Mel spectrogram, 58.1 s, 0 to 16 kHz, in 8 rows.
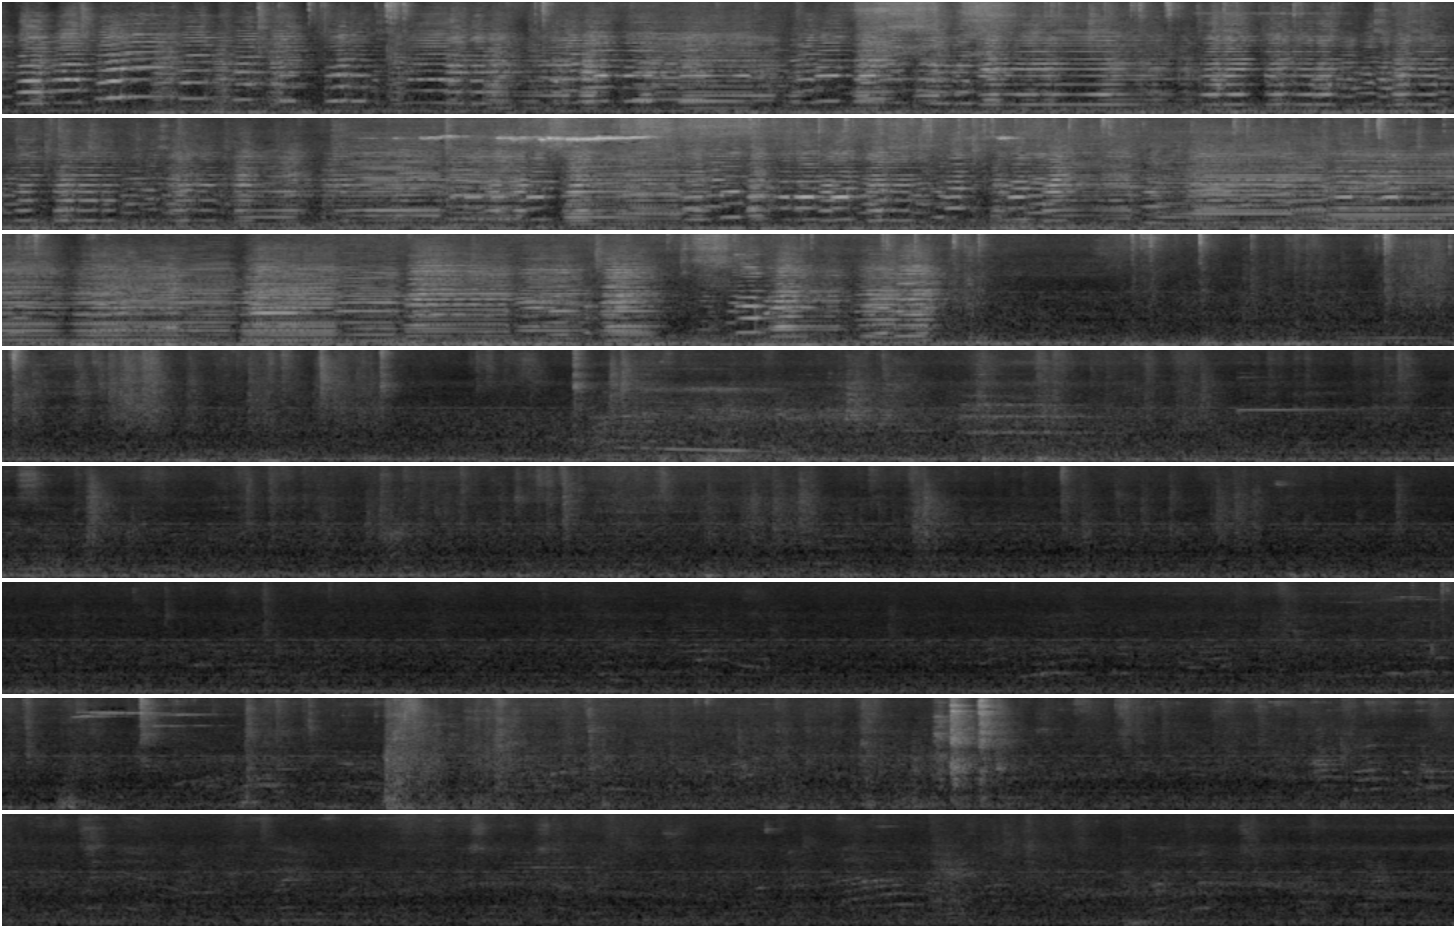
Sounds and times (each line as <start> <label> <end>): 0.0 Accordionist in the tram 97 21.8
